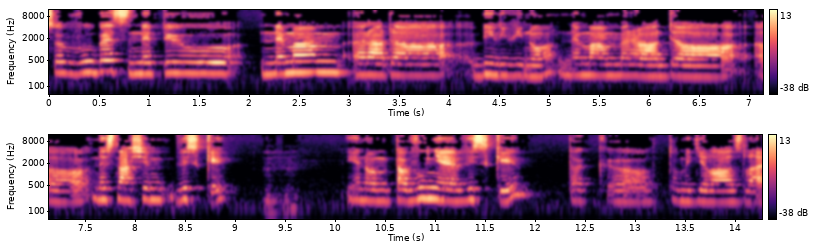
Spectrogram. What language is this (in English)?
Czech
